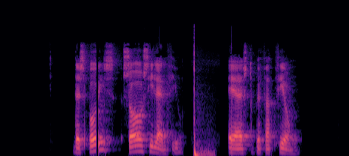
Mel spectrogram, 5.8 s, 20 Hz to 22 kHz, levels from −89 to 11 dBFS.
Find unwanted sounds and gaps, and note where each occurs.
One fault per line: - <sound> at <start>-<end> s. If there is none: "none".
- dropout at 1.6-1.6 s
- thud at 3.2-3.6 s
